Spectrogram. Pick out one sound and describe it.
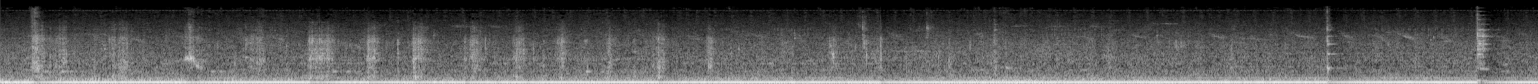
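A metal spoon scrapes and clinks against a plate.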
